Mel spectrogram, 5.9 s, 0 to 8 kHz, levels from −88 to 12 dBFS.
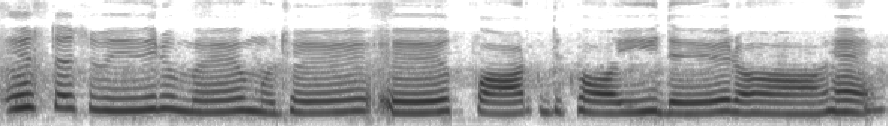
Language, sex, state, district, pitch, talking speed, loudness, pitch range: Hindi, female, Madhya Pradesh, Katni, 235 Hz, 100 wpm, -14 LUFS, 220-260 Hz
